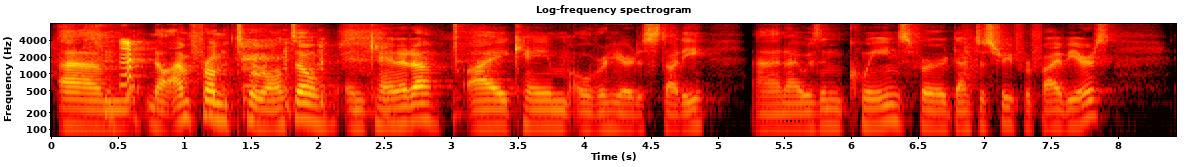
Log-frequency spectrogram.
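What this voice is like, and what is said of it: Accent different from the host's. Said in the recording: “your accent is not the same as mine. You say "char" very differently than I do ... accent's really different”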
